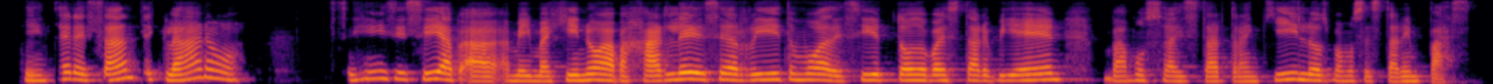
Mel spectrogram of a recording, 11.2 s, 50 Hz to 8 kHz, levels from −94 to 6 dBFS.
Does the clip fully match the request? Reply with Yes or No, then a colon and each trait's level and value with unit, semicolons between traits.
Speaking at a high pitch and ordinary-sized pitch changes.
Yes: high, 195 Hz; average, 3.8 semitones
